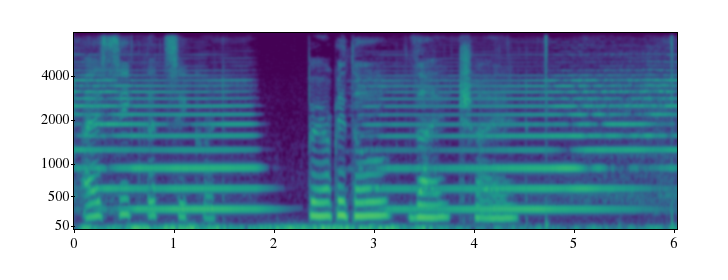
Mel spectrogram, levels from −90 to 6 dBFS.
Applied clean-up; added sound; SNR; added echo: none; Bowed string instrument + Fire; -1 dB; none.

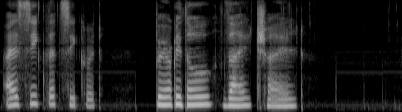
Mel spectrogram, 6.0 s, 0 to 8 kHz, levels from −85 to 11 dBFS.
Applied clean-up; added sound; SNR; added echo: none; none; none; none.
